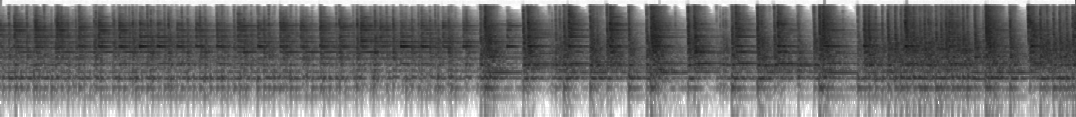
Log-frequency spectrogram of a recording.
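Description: Percussion-led music: drums and fast metallic clanging over steady held tones. The strikes become louder and sharper about five seconds in.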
